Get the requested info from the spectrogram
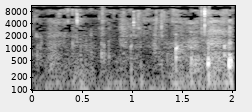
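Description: A young German Shepherd nuzzling and licking right at the microphone, giving faint wet clicks and rustles that come thicker in the second half.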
